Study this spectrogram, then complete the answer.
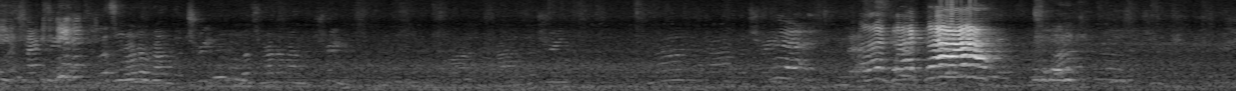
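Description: A young child babbles and squeals excitedly nearby outdoors.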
